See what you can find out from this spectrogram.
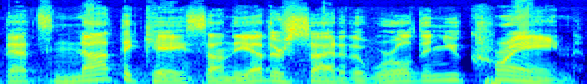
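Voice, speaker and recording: Male news reporter, American, bright punchy voice, scripted narration, slightly reverberant. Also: medium pitch, lively intonation, brisk, a little hiss or hum.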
